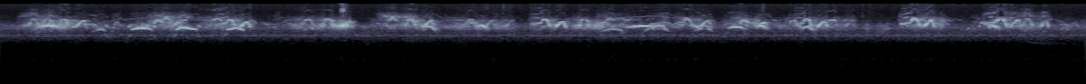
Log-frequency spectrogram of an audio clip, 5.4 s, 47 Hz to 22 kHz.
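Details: Nest-camera recording of hungry ospreys being fed a medium-sized fish just before 11 pm, 10 July 2021: insistent high chirping in evenly spaced bursts, about two per second, with small upslurred notes and a faint hum.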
